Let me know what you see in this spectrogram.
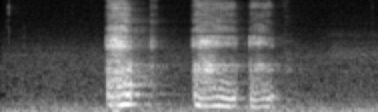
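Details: Vocal tic (throat clearing), presented as an example of Tourette syndrome.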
